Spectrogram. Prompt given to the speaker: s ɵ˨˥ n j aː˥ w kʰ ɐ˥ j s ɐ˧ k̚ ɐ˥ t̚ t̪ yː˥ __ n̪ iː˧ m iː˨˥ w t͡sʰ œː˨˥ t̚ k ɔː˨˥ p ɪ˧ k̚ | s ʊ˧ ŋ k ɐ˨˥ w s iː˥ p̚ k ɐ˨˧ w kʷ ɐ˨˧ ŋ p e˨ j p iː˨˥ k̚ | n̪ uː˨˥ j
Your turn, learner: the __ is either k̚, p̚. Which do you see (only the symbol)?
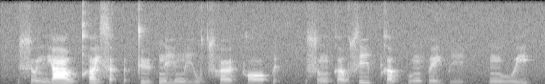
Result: k̚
